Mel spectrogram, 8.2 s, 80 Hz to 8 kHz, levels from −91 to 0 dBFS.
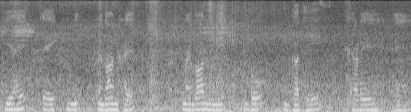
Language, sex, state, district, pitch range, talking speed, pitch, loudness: Hindi, male, Uttar Pradesh, Budaun, 140-150 Hz, 80 wpm, 145 Hz, -16 LUFS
